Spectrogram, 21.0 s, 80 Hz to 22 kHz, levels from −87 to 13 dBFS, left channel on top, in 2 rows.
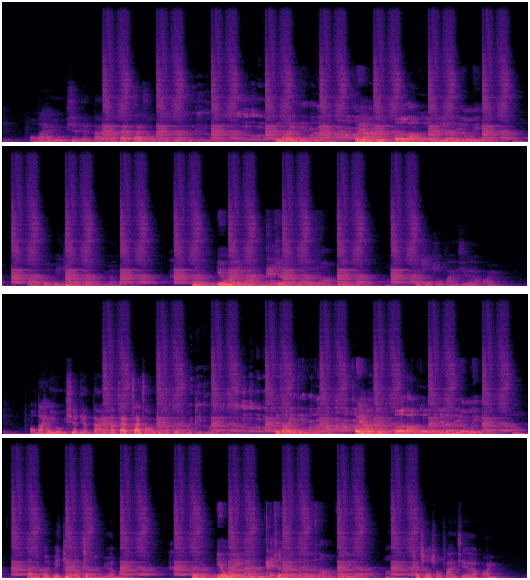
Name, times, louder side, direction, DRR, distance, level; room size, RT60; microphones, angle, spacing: voice 1, 0.6-4.3 7.1-8.1 10.2-10.5 11.0-13.2 18.2-20.4, right 6 dB, 80° right, 7 dB, 0.3 m, -28 dB
Alarm, 2.0-2.5 3.1-3.6 4.2-4.7 5.2-5.8 6.3-6.9 7.4-8.0 8.5-9.0 9.6-10.1 10.7-11.2 11.8-12.3 12.9-13.4 13.9-14.5 15.0-15.6 16.1-16.6 17.2-17.7 18.3-18.8, equal, 10° left, 1.3 m, -33 dB
Laughter, 3.1-8.9 9.2-10.0, right 3 dB, 65° right, 1.7 m, -39 dB
voice 2, 5.4-6.6 7.0-9.8 13.8-14.0 14.3-17.7, right 1 dB, 45° right, -3 dB, 1.5 m, -24 dB
10.0 x 4.0 x 3.7 m, 1.2 s
head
